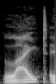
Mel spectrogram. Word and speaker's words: Lite: So, like, light is spelled LITE space POLE, but the IOL is silent.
